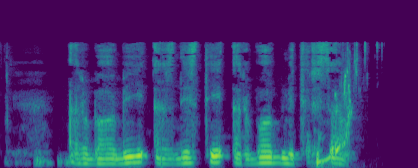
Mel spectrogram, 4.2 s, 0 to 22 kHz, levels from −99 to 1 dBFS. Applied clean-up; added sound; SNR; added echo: neural mask model RNNoise.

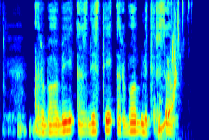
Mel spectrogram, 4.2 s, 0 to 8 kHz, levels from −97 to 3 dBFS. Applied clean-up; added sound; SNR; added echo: none; Gurgling / Liquid; 3 dB; none.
